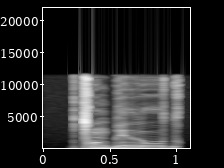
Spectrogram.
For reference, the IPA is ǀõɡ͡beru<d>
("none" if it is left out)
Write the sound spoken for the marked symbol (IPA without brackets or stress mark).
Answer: d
